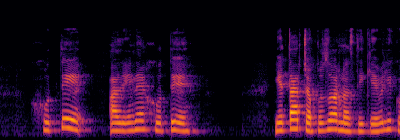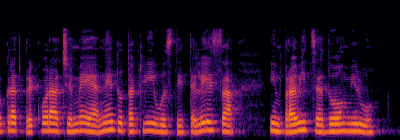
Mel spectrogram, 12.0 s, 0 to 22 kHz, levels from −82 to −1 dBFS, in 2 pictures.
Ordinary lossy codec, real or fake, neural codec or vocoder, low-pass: none; fake; vocoder, 22.05 kHz, 80 mel bands, HiFi-GAN; none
